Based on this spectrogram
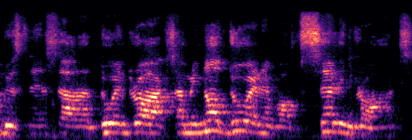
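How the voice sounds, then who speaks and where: A man with a high pitch uses a raised, projected voice over noticeable background noise. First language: Spanish. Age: 60s. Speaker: formerly incarcerated immigrant telling his story. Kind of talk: testimony. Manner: halting, many hesitations.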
